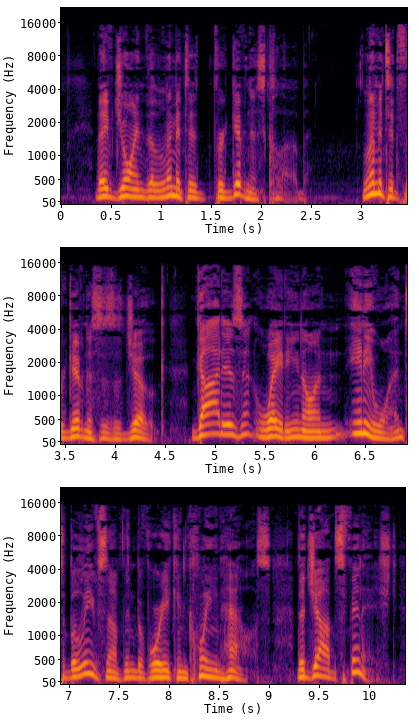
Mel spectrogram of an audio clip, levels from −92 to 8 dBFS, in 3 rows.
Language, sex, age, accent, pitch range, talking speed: English, male, 40-59, American, 125-165 Hz, 155 wpm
